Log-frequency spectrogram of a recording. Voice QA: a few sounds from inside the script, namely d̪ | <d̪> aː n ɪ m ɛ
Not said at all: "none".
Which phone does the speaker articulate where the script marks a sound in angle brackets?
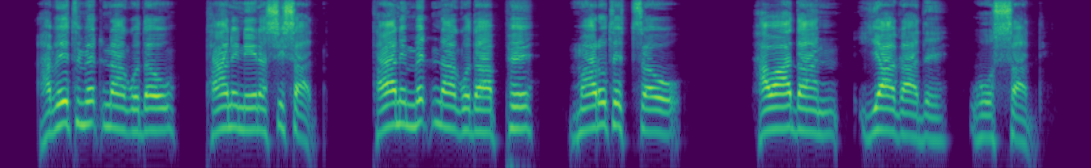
t̪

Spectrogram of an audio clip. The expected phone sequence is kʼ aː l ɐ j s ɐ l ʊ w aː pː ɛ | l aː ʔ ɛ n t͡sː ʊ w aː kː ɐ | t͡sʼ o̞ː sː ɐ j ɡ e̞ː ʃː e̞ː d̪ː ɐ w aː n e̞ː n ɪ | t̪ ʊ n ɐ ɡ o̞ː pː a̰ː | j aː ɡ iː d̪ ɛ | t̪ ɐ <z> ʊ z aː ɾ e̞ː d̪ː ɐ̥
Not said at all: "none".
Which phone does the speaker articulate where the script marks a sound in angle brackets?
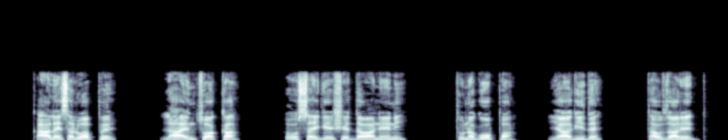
none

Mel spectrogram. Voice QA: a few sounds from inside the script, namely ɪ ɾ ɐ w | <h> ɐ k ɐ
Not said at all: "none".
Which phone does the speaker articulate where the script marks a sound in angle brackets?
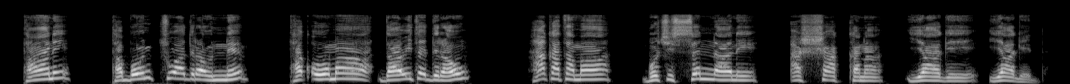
h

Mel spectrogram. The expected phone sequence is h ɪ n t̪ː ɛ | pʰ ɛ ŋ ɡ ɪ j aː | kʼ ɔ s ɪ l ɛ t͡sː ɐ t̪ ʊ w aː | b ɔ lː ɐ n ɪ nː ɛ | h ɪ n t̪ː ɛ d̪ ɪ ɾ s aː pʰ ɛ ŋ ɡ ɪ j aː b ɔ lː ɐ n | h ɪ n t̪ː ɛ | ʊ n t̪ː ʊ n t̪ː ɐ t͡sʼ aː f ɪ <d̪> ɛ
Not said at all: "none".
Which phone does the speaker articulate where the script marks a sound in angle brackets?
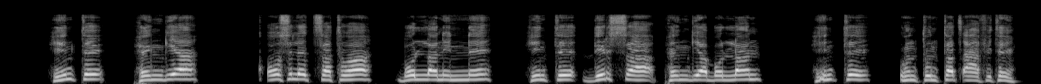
t̪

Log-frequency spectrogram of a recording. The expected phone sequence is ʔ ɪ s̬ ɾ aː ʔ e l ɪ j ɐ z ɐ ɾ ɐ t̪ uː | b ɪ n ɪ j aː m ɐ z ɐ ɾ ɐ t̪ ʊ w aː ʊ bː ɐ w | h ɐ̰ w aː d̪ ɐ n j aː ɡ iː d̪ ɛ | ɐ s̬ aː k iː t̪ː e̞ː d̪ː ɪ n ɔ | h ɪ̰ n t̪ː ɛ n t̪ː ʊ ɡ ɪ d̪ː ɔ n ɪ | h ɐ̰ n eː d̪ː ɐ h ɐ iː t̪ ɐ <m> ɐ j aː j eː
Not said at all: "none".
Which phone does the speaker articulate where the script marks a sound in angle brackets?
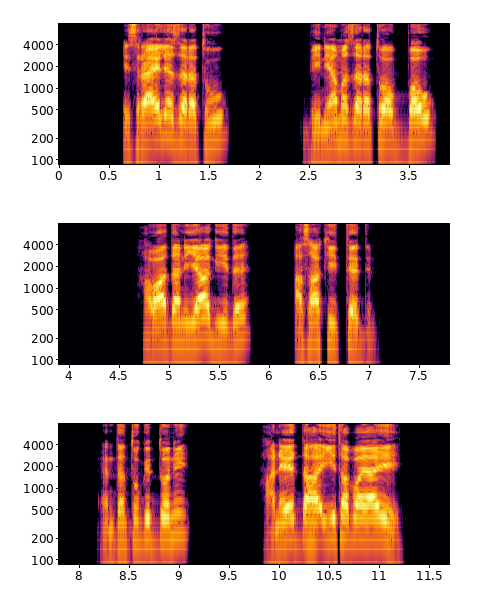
b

